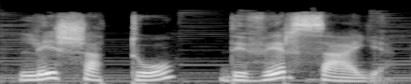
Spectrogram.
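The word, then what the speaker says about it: Château de Versailles: Vamos com calma na pronúncia. Lecható de Versaia.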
